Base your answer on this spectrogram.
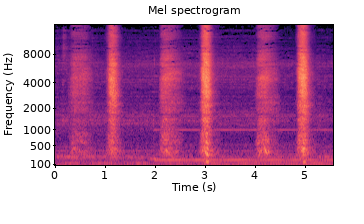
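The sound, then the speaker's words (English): Three sharp nasal breaths, in and out through the nose, give six quick airy bursts. Softer inhales alternate with sharper, louder exhales in an even rhythm over a faint steady hum. “Now, 3 sharp nasal breaths in and out of the nose.”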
